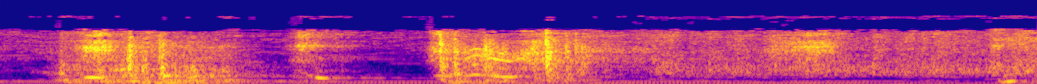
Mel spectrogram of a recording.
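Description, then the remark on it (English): A locked door is unlocked and opened: a few clunks and rattling knocks in short bursts, over a steady low hum. “The door's locked. So it is. Well, I'll have to unlock it, won't I?”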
